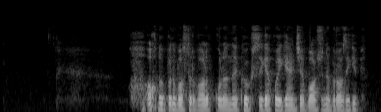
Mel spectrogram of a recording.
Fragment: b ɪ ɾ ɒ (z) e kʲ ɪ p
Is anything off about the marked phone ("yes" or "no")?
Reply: no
